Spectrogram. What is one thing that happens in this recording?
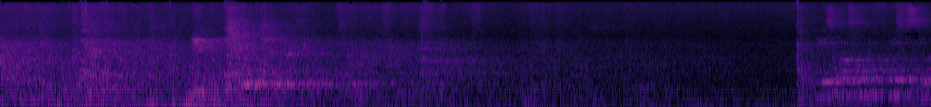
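A choir of men chants slowly in a large echoing hall.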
